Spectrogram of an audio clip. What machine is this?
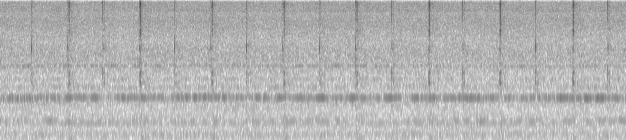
valve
